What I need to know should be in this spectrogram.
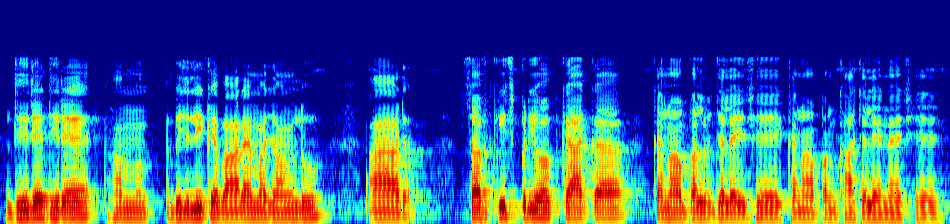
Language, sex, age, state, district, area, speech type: Maithili, male, 30-45, Bihar, Saharsa, urban, spontaneous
